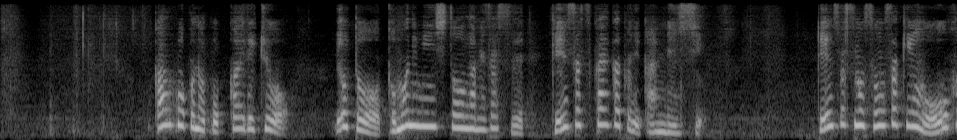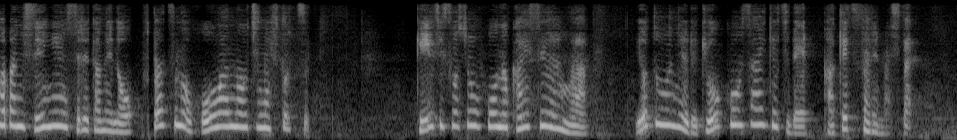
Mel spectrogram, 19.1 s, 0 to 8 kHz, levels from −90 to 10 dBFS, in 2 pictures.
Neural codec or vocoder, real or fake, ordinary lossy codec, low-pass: codec, 44.1 kHz, 2.6 kbps, DAC; fake; none; 7.2 kHz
